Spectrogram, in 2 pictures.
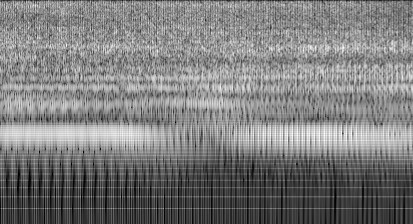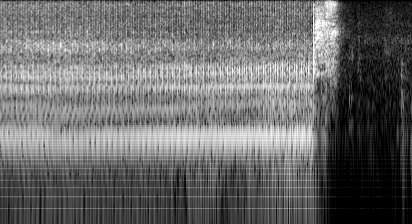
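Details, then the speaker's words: Suction machine function test: steady motor hum and whine of the running pump, then it stops; a finger is placed over the port, and the gauge rising shows suction and that the device works. "the gauge goes up it means that you have section in the machine and the device is working"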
